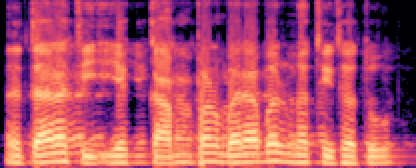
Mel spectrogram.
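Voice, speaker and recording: A harsh, domineering young husband who barks orders and shouts in anger, as a male storyteller reads him. The voice sits at an ordinary middle pitch and sounds a little distant from the mic. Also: steady tone, normal speed, lightly acted. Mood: angry.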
